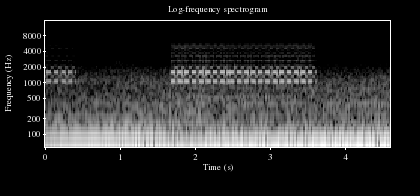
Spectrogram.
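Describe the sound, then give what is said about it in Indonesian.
A telephone ringing in a room: a bright electronic ring clipped short at the start, a brief pause, then a second burst of ringing lasting about two seconds, all over a steady low hum. “Ada suara telepon berbunyi di kamar itu.”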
